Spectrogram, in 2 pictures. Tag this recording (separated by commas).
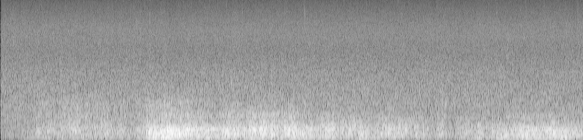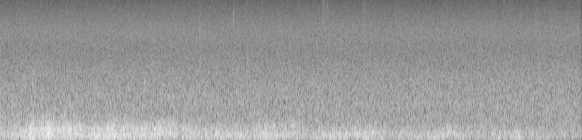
Thunder, Water, Rain, Thunderstorm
